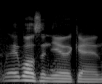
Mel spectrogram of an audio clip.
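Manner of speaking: ordinary delivery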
